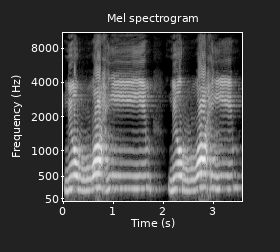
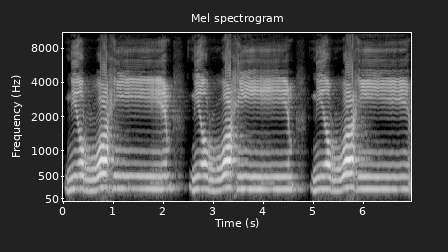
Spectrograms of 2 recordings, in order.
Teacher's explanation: Nah, ini pun salah karena ni ini dibacanya tipis, ni-nya yang tipis sedangkan ra-nya tebal. Maka bacaan yang benar adalah nirrahim, nirrahim, nirrahim.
